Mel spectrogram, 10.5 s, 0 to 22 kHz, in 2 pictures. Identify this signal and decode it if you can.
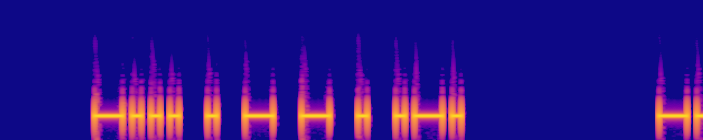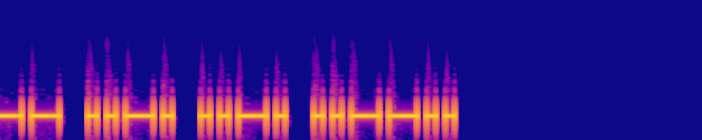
Morse code, heard as a keyed tone, about 17 wpm, 700 Hz. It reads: BETTER OFF?
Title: 3x Word-Spacing - Sentences from Top 500 Words - 17wpm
